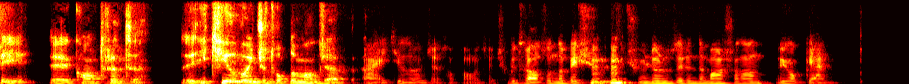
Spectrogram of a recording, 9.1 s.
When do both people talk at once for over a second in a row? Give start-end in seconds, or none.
none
